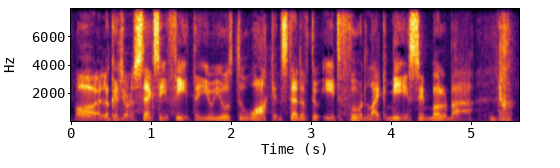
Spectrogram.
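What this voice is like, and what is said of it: Exaggerated French cartoon accent. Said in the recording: “I'm just doing Pepe Le Pew... You're getting Frencher as it goes”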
